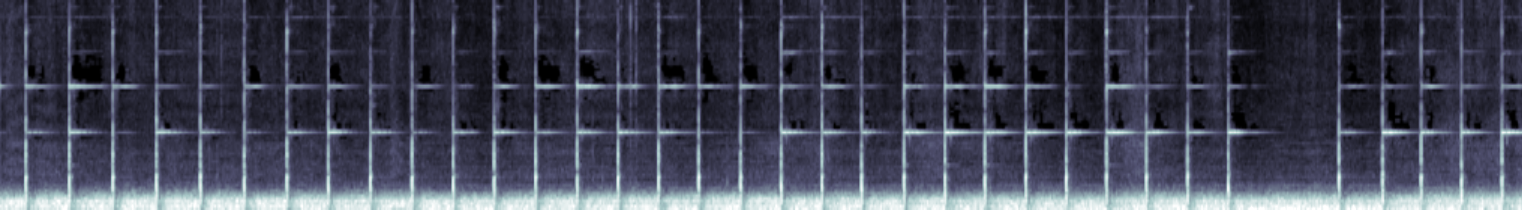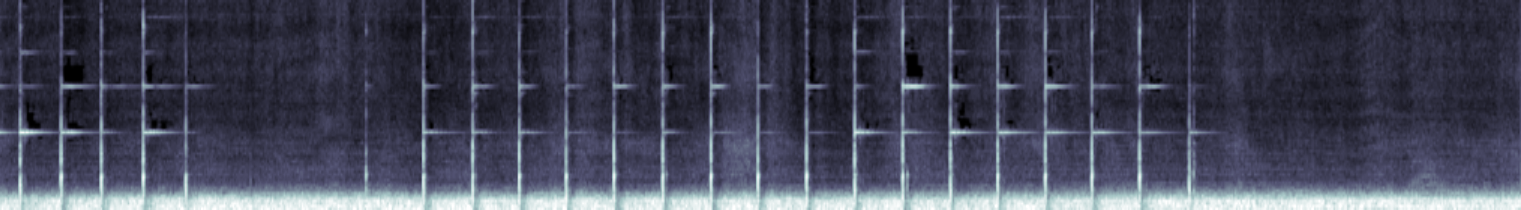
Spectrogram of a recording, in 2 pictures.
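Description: Hand hammer striking the top end of a hot steel bar held upright in tongs on a thick steel plate, upsetting the bar to thicken it: a steady run of about three blows a second, each with a short high metallic ring, thinning out for a couple of seconds just past the middle. A steady rushing noise runs underneath.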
